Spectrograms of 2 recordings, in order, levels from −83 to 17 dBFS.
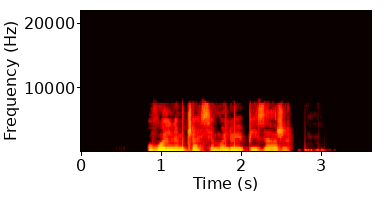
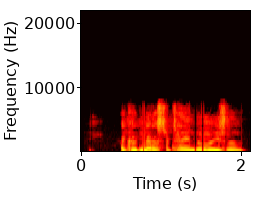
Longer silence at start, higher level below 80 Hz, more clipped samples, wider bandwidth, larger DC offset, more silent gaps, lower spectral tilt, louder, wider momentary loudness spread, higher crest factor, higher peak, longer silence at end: first, 0.85 s vs 0.5 s; second, -54 dBFS vs -48 dBFS; neither; about the same, 8 kHz vs 8.4 kHz; neither; neither; about the same, -5 dB/octave vs -5.5 dB/octave; about the same, -17 LUFS vs -16 LUFS; first, 10 LU vs 4 LU; about the same, 16 dB vs 14 dB; about the same, -2 dBFS vs -2 dBFS; first, 0.6 s vs 0.1 s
